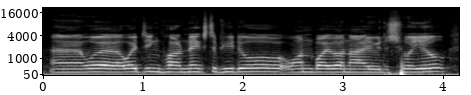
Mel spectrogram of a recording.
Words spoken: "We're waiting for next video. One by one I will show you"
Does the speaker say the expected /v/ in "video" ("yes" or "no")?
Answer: no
